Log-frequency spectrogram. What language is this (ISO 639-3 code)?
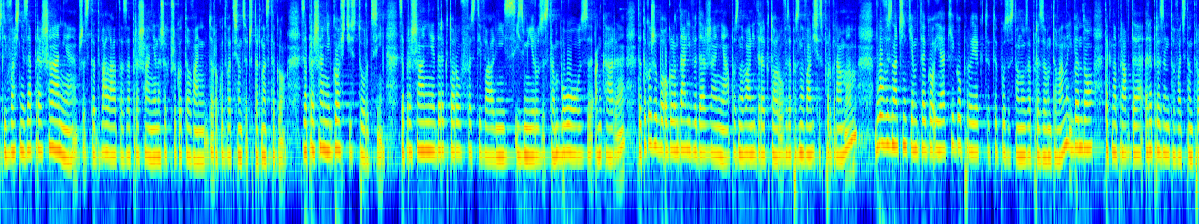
pol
